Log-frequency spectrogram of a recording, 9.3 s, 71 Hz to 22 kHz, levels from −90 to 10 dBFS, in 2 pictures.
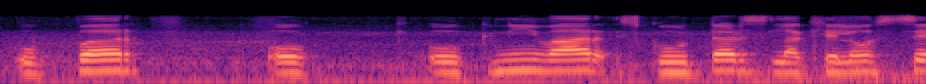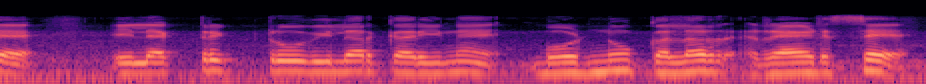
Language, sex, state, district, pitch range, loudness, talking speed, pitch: Gujarati, male, Gujarat, Valsad, 150-180 Hz, -18 LUFS, 95 wpm, 160 Hz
